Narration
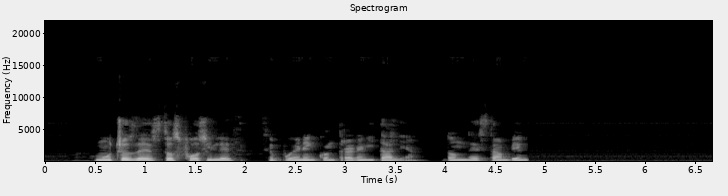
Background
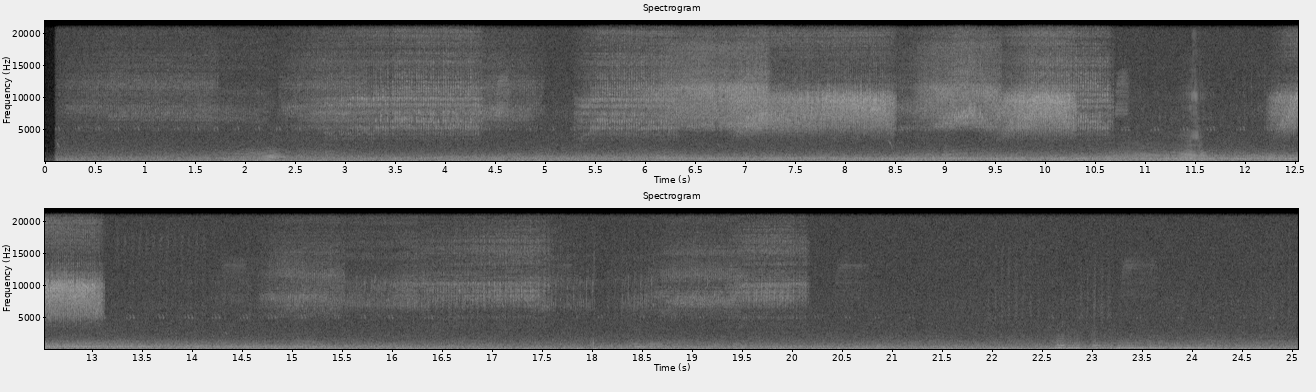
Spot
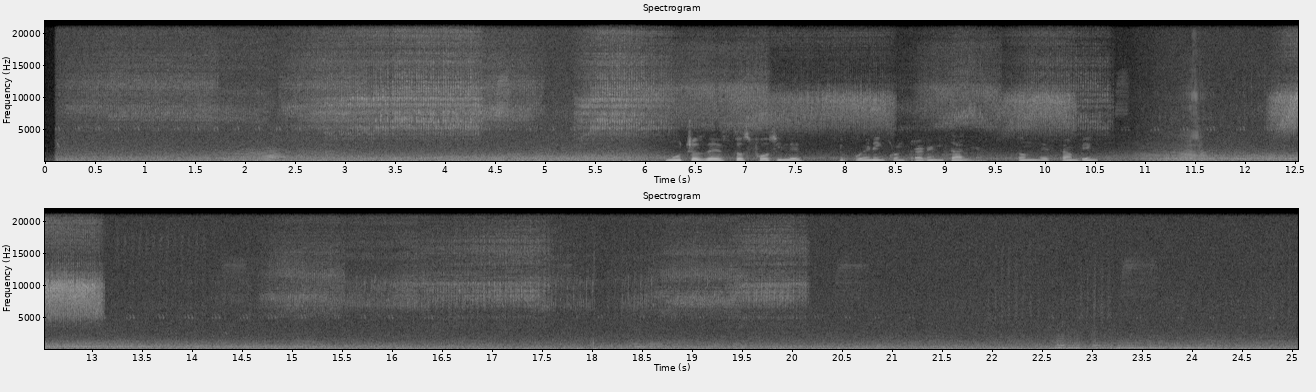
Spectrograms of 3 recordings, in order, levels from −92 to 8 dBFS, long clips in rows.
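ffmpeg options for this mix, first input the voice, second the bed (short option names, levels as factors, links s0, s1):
-filter_complex "[0:a]adelay=5700,volume=0.562[s0];[1:a]volume=2.51,afade=t=out:st=5.74:d=0.56:silence=0.298538,afade=t=in:st=10.84:d=0.43:silence=0.398107[s1];[s0][s1]amix=inputs=2:normalize=0"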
